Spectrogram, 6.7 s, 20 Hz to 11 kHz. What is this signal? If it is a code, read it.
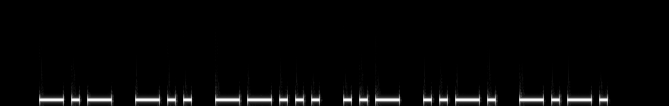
Morse code, heard as a keyed tone, about 15 wpm, 700 Hz. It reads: KD7UFC
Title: USA Call Signs - 6 Characters - Repeated 3x - 15wpm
